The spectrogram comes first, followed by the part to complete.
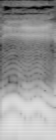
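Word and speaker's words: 夷: contemptuous term for barbarian, a character pronounced e in the official Mandarin dialect.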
